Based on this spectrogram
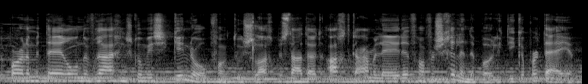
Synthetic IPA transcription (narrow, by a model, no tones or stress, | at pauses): əpɑɹləmɛntɛːrəɔndəɹvraːχɪŋskɔmɪsikɪndəɹɔpfɑŋtuslɑχbəstaːtœɥtɑχtka̰ːməɹlejdəvɑnvəɹsχɪləndəpolitikəpɑɹtɛjə̰n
